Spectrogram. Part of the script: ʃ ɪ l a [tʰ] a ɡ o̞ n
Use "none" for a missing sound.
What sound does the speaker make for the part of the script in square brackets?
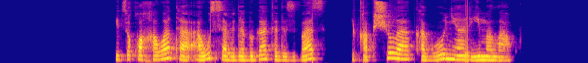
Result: kʰ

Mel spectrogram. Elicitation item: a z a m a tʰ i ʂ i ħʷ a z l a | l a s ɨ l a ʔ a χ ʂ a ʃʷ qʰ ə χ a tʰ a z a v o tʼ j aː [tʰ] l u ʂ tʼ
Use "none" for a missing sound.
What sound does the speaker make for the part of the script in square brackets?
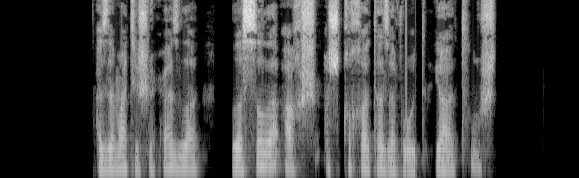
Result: tʰ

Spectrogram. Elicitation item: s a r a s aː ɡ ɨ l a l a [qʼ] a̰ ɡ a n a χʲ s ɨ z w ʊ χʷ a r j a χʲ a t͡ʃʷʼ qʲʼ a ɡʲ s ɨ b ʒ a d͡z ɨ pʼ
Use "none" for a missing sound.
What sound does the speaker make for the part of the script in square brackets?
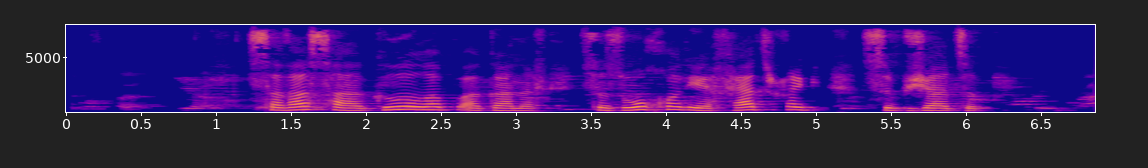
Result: pʼ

